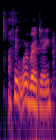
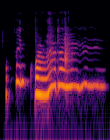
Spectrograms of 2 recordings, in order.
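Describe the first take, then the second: First: Said in the usual way. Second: High, slow, playful voice; sing-song put-on voice. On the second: Shown as a demonstration. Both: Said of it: "repeats in a put-on voice".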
